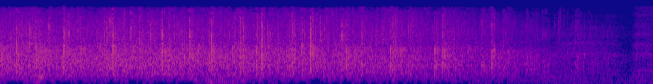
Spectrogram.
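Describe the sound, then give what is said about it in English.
An audience claps their hands together in a dense, sustained burst of applause, many overlapping claps forming a steady crackling roar that holds for several seconds before tapering off. “Clap your hands real big all over this house.”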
